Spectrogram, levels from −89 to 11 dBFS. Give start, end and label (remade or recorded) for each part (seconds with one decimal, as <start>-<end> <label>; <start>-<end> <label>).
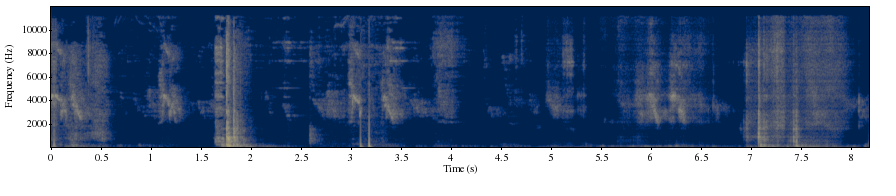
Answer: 0.0-4.8 recorded; 4.8-8.2 remade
